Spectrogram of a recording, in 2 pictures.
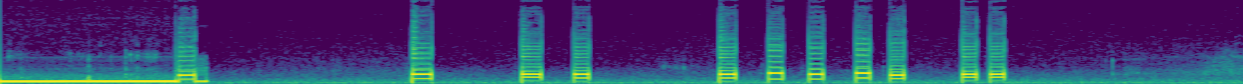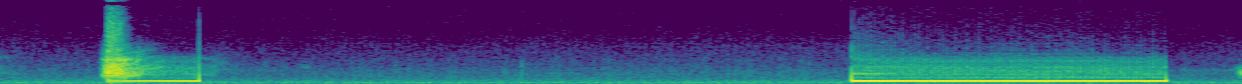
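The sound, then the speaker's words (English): A steady telephone dial tone cuts off, followed by a quick run of about ten touch-tone dialing beeps, then a short tone and a longer steady tone, as someone phones a friend of their father; all clear with no voices. “So that's why it starts out with the very first phone call I made to a friend of my father's.”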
